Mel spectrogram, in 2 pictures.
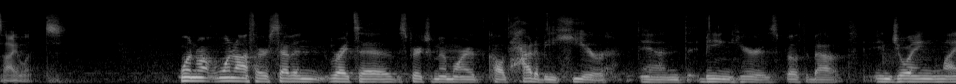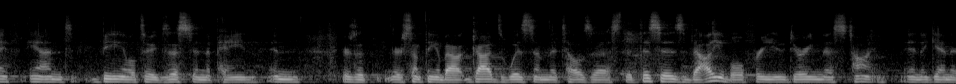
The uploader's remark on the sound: Around the Circle hosted a conference about becoming your true self. This audio is a live recording from that conference.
